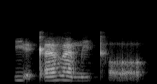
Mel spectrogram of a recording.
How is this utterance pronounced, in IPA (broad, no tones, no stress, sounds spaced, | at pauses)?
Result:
j ḛ kʼ æ v æ m i kʰ ɑ̰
